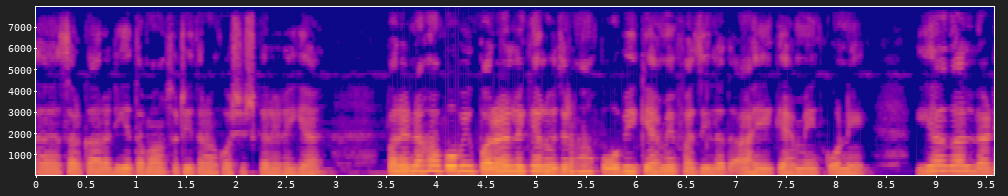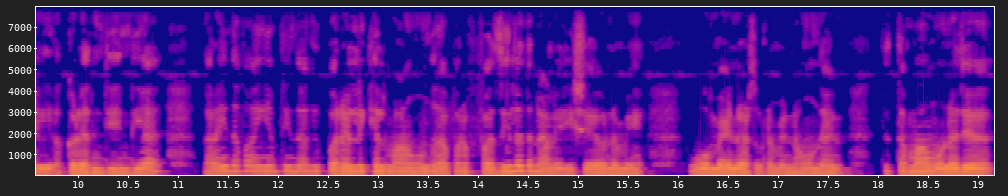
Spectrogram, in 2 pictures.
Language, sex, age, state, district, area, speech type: Sindhi, female, 45-60, Gujarat, Kutch, urban, spontaneous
